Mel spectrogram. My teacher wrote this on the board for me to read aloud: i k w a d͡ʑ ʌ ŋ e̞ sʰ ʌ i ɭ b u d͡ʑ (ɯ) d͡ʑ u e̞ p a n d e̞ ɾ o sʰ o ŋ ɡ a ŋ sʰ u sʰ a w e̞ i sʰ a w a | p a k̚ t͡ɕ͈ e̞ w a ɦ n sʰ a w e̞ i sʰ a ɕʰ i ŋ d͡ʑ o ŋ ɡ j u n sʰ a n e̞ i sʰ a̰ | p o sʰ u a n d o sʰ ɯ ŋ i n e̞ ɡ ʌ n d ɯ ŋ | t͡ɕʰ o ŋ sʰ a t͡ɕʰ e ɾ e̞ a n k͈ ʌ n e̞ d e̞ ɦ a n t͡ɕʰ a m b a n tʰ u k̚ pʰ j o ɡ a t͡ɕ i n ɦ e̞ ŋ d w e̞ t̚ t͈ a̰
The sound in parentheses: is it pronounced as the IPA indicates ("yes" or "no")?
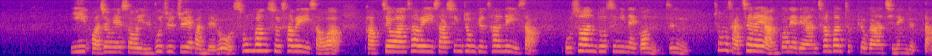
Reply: no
